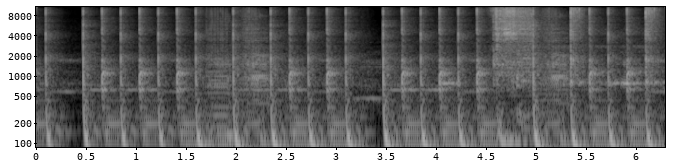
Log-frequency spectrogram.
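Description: Electronic dance music with a steady kick-drum beat played through Edifier R1600T Plus active bookshelf speakers. About a second and a half in, a strong deep-bass layer joins from the Pioneer S-W160S-K subwoofer with its 8.7-inch driver, filling in the low end that the speakers' 5-inch drivers lack.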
